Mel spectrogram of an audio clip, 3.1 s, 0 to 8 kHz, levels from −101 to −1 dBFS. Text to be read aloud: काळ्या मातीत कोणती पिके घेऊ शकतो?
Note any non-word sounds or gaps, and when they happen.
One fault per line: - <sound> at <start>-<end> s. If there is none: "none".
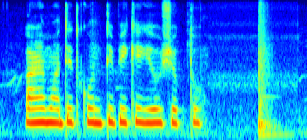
- thud at 2.6-3.0 s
